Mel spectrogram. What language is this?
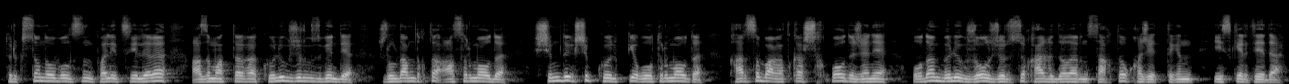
Kazakh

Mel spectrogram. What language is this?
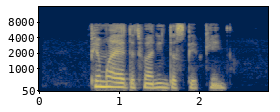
Central Kurdish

